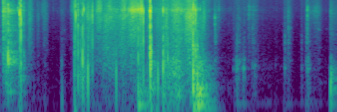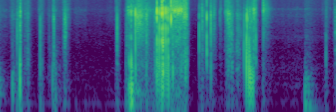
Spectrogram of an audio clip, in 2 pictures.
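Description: Handling noise: rustling and scraping, most likely hands moving the plastic hull of an RC boat, in two bursts of a second or two each with a few sharp clicks.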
